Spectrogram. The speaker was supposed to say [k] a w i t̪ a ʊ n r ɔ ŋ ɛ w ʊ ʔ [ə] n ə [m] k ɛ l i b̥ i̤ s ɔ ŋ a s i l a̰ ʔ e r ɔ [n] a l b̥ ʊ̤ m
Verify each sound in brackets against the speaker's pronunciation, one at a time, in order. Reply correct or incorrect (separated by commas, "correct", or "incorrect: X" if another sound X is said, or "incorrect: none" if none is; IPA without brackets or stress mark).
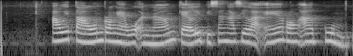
incorrect: ʔ, correct, correct, incorrect: ŋ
